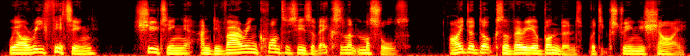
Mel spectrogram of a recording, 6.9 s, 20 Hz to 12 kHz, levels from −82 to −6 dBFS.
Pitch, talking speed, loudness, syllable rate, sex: 135 Hz, 155 wpm, -20 LUFS, 6.2 syllables/s, male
